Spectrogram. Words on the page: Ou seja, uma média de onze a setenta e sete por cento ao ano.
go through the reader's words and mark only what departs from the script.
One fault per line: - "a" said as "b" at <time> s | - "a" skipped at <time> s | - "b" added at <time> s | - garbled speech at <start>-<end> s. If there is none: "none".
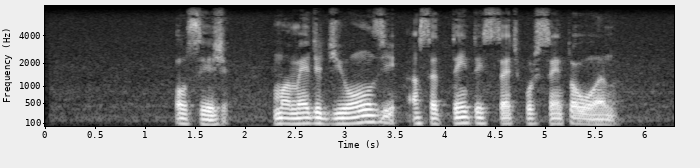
none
